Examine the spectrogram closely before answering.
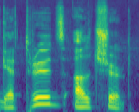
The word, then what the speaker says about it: Gertrudes Altschul: it right uh alt-shirt i think her name is pronounced gettrudes alt-shirt gertrude's also that's how i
